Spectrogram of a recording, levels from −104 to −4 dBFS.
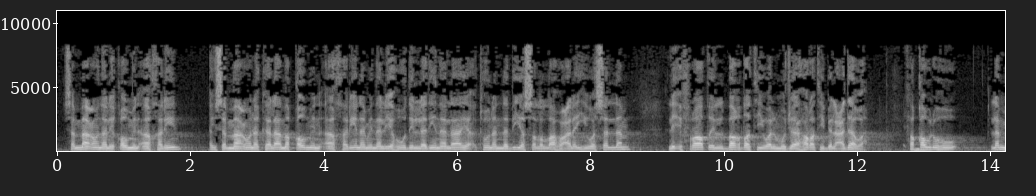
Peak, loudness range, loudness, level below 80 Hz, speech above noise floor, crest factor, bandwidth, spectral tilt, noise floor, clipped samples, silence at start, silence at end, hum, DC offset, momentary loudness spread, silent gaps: -8 dBFS; 2 LU; -27 LUFS; -64 dBFS; 27 dB; 18 dB; 8.8 kHz; -5.5 dB/octave; -53 dBFS; under 0.1%; 0.15 s; 0 s; none; under 0.1%; 7 LU; none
